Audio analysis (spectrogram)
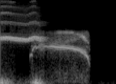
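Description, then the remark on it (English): A coach's whistle gives a loud, shrill blast held for just over a second, its pitch jumping slightly partway through before cutting off sharply, with no talking. “If you blow that whistle one more time.”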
